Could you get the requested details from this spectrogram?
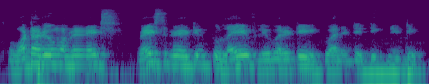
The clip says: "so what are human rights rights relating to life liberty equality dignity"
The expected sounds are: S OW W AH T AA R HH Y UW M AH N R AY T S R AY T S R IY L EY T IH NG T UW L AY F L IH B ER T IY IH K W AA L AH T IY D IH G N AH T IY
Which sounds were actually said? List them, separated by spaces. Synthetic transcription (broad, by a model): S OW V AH T AA R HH Y UW M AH N R AY T S R AY T S R IY L EY T IH NG T UW L AY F L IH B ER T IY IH K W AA L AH T IY D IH G N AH T IY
